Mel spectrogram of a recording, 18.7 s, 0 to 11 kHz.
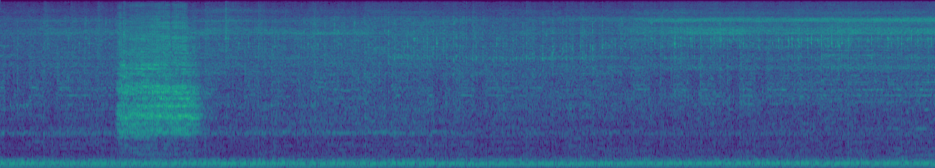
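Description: Ford 351 Windsor small-block V8 idling steadily, running through its exhaust pipe and muffler. About two seconds in, a short hiss lasts about a second and a half.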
